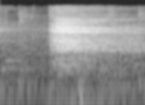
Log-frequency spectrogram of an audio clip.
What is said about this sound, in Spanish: Inhala y exhala.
